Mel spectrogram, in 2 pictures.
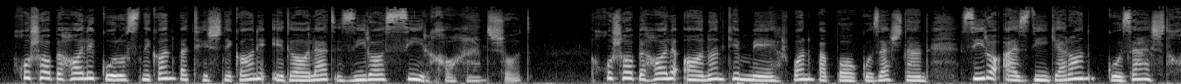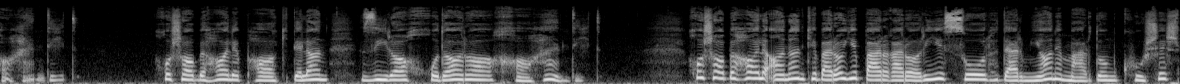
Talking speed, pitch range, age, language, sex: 120 wpm, 185-230 Hz, 30-49, Persian, female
